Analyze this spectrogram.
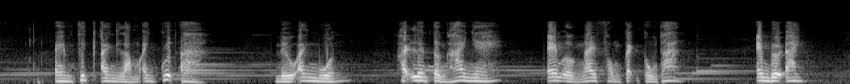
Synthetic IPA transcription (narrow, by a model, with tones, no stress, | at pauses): ʔɛ˧mt̪ʰï˦˥k̚ʔa˧jŋ̟la˨˦mʔa̰˧jŋ̟kwi˦˥ət̚ʔaː˨˩ | ne˨˦wʔa˧jŋ̟mu˨˦ən | ha̰˧˥jle˧nt̪ə˨˩ŋɦaː˧jɲɛ˨˦ʔɛ˧mʔəː˧˩ŋa˧jfɔ˨˩wŋ͡mka̰˧˨jŋ̟kə˨˩wt̪ʰaː˧ŋʔɛ˧mɗə̰ː˧˨jʔa˧jŋ̟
